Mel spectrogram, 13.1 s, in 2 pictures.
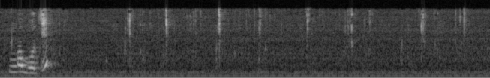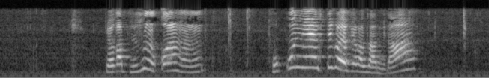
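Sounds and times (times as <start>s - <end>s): steady low hum: 0.0s - 13.0s
person chewing food: 1.3s - 7.8s, 9.3s - 10.2s, 12.2s - 13.0s
wet mouth clicks: 1.6s - 6.3s, 9.4s - 10.1s.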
